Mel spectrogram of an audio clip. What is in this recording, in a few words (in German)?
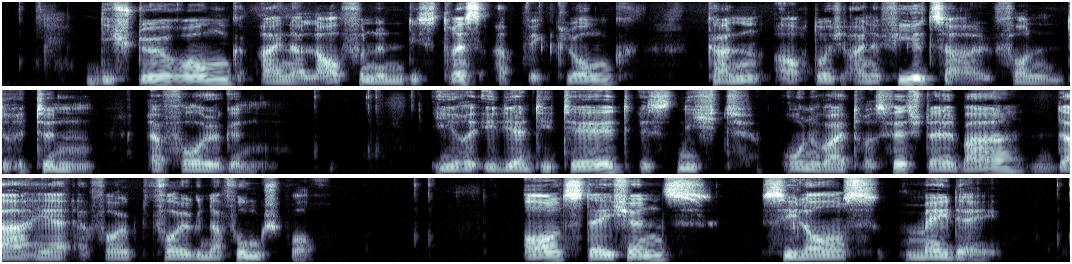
Silence Mayday Mehrzahl an Stoerer, Funk Seefunk; Haubentaucher; short range certificate sprechfunkbeispiele nach imo vorgabe; Distress: Störung durch eine Vielzahl oder Unbekannten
